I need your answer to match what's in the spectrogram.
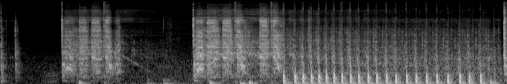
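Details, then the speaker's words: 2005 Polaris Predator 500 sport quad, cold-blooded and run two hours earlier, new exhaust: a few cranking bursts, then it catches on choke into an even thumping single-cylinder idle about five beats a second; idle expected to improve once warm. "Might have to give it a little gas. Once it warms up, it'll idle better."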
